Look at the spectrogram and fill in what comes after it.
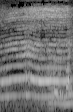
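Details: A baby cries in a sustained, loud, high-pitched wail that stays steady throughout.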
